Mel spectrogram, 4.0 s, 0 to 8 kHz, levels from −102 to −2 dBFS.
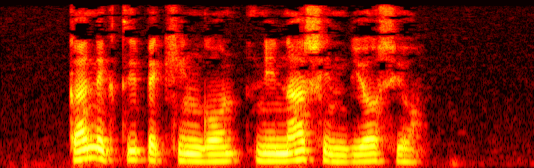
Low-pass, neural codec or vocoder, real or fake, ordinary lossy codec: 7.2 kHz; none; real; MP3, 48 kbps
